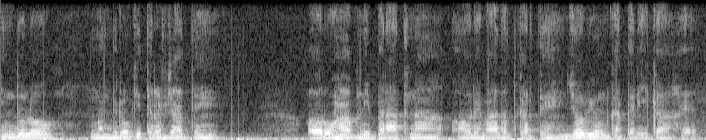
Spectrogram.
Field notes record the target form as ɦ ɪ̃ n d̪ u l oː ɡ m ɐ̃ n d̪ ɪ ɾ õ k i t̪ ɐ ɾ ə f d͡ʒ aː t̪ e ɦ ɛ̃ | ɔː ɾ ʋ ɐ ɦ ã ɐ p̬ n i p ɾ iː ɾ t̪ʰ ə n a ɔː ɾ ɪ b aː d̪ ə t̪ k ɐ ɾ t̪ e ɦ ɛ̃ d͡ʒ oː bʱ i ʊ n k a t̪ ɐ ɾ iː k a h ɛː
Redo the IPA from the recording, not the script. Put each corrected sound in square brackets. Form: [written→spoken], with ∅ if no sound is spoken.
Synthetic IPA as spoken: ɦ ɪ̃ n d̪ u l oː ɡ m ɐ̃ n d̪ ɪ ɾ õ k i t̪ ɐ ɾ ə f d͡ʒ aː t̪ e ɦ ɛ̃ | ɔː ɾ ʋ ɐ ɦ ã ɐ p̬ n i p ɾ [iː→aː] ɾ t̪ʰ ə n a ɔː ɾ ɪ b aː d̪ ə t̪ k ɐ ɾ t̪ e ɦ ɛ̃ d͡ʒ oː bʱ i ʊ n k a t̪ ɐ ɾ iː k a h ɛː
